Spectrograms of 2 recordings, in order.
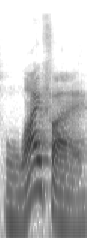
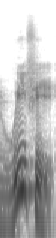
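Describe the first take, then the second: First: It is said with an ordinary English pronunciation. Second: It is said with a French Canadian pronunciation.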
